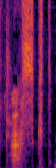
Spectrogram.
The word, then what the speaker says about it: asked: Porque ask no acaba en el sonido de una T. Mm-hmm. Okay. Good. Y por lo tanto, no pronunciamos la E final. – All right. – Asked.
